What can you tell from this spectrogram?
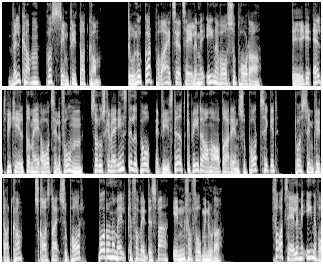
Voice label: IVR, speak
